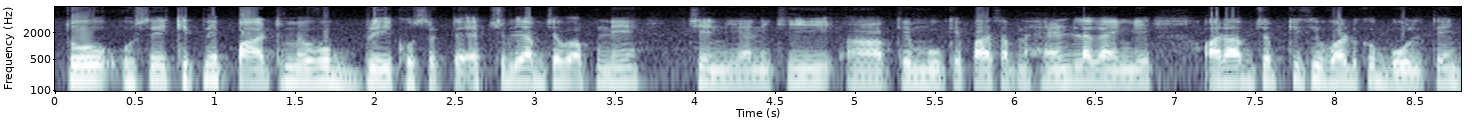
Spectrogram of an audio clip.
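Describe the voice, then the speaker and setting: A man's voice: a little high, darkish tone. Hindi-speaking tutor man, quizzing style. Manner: asks and answers his own questions; reads English questions slowly. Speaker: exam tutor. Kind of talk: explaining exam questions in Hindi with English terms.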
